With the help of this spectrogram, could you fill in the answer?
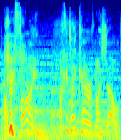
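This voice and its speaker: An actor with a British accent playing an earnest, mild young researcher in a video game. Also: male voice, very high voice, very animated, moderate pace. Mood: earnest, reassuring. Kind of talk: dubbed video game cutscene dialogue. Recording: game dialogue under loud music.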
